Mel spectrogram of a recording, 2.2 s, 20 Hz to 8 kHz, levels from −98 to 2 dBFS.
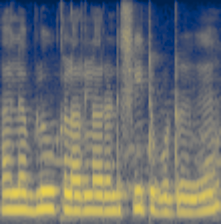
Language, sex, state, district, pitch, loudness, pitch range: Tamil, female, Tamil Nadu, Kanyakumari, 215 Hz, -13 LUFS, 205-230 Hz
